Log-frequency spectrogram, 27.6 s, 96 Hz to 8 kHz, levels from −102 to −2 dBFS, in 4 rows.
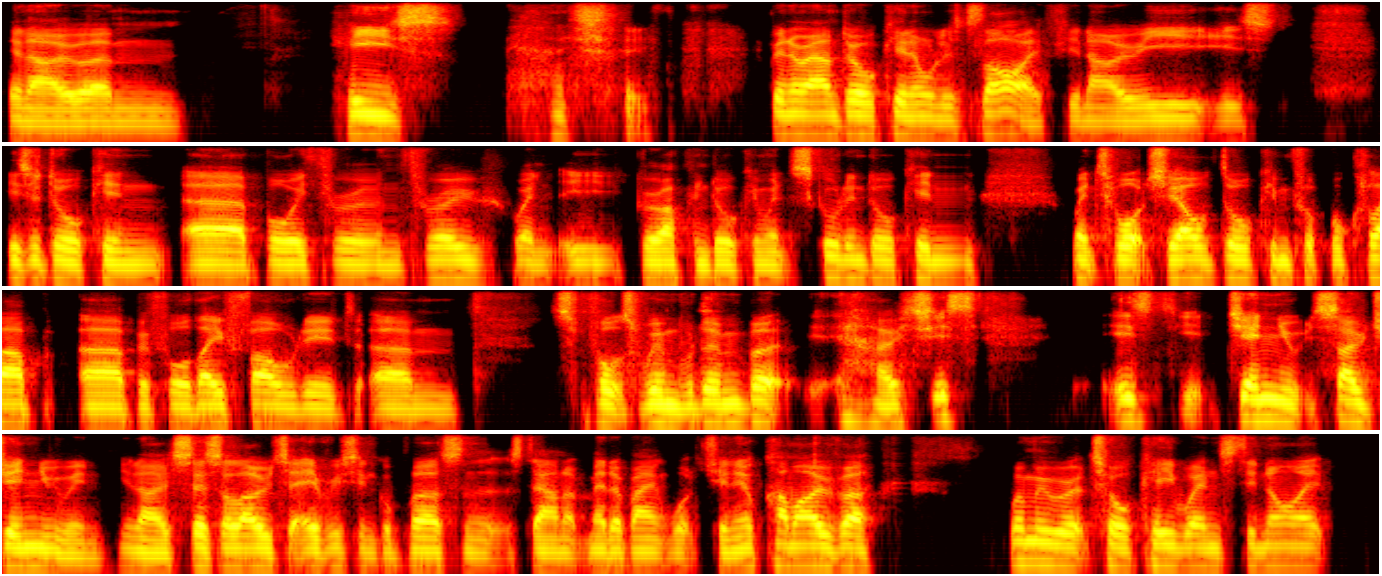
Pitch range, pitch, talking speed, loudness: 95-110 Hz, 105 Hz, 175 wpm, -28 LUFS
